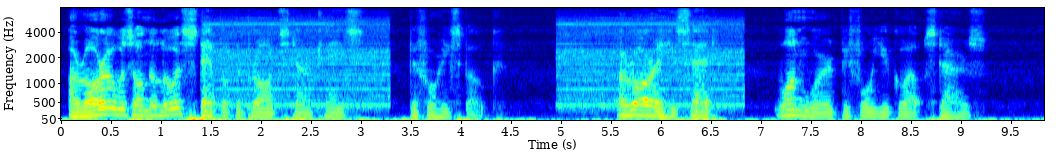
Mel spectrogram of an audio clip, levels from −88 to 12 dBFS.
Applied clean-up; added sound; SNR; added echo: none; Domestic sounds, home sounds; 13 dB; reverberation time 0.2 s.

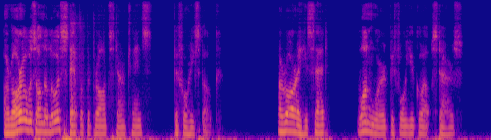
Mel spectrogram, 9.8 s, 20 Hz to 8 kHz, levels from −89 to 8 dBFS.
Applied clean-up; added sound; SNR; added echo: neural mask model DeepFilterNet 3.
